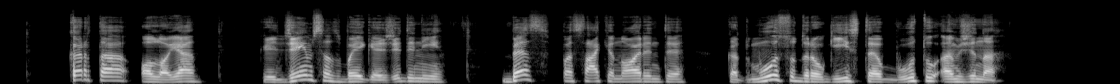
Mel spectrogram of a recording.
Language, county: Lithuanian, Vilnius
